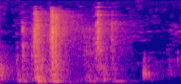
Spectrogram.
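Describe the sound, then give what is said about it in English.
A door opens with a brief rattling scrape, followed about a second later by a single firm knock as it shuts, fairly quiet. “Now, that'd be my job, wouldn't it? Till we get swinging doors, guess it is.”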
